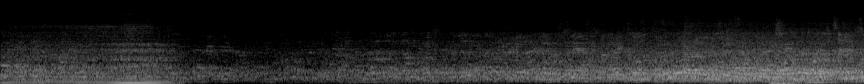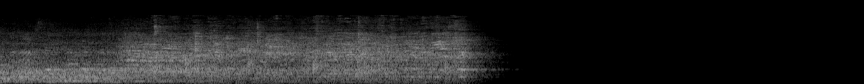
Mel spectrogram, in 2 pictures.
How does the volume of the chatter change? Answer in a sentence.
The volume of the chatter goes up.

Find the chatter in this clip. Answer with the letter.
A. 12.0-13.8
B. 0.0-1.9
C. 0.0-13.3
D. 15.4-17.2
C.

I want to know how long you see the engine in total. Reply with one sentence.
The engine can be heard for 2 seconds in total.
